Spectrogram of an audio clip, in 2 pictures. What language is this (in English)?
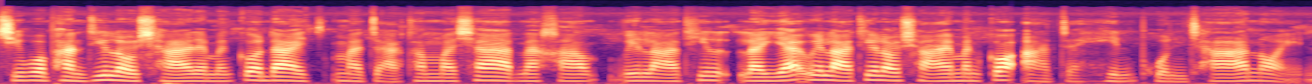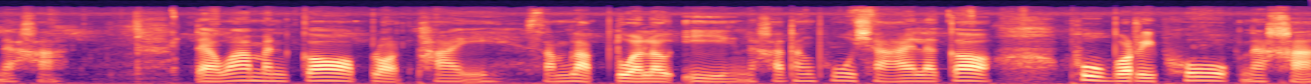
Thai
